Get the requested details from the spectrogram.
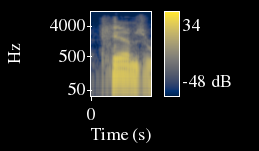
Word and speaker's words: Thames: is spelled T-H-A-M-E-S, but they've just completely corrupted the pronunciation. They call it the Thames River.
